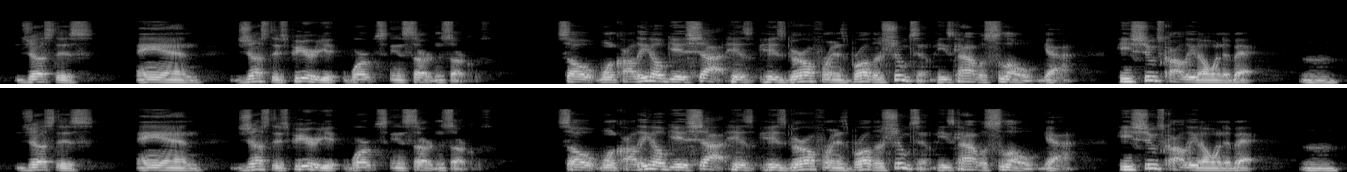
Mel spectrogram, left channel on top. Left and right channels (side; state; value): both; normal; correlation 0.86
